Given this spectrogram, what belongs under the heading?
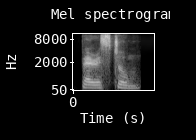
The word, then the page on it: peristome: Indian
